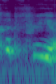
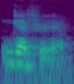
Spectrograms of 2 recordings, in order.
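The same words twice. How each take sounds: First: The tone is warm and genuinely pleased. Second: The tone is sarcastic and dismissive. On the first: The speaker is truly happy for the listener. "I'm really happy" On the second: The speaker does not actually care.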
